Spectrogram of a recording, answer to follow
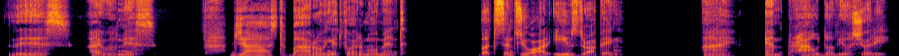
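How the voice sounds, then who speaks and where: An actor playing a regal, commanding warrior king in a video game, with an African accent, measured formal diction and a gravelly, husky voice. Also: extremely low pitch, sing-song, no room sound, studio quality, full character voice. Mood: tender, quiet. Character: regal, commanding warrior king, stern and proud, adult man.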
